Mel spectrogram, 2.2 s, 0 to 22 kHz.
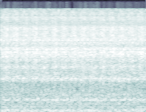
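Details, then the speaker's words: Nissan Murano V6 idling with an uneven, lumpy low thumping and heavy jerking; cylinders 3 and 4 not working: rough idle with misfire. "ये तकरीबन 6 सिलेंडर गाड़ी है, V6 engine है और इंजन में बहुत ही ज़बरदस्त मिक्स फायर हो रही है, ज़बरदस्त जर्किंग"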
